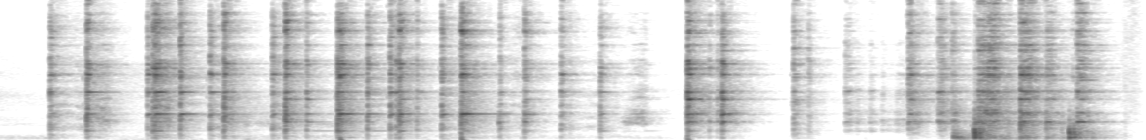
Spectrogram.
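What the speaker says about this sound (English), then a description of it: "I just needed to spread it a little bit more with the back of my spoon." A metal spoon repeatedly taps and scrapes against a pan while spreading olive oil over focaccia dough, producing a close, uneven series of bright clinks and scrapes separated by short pauses.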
